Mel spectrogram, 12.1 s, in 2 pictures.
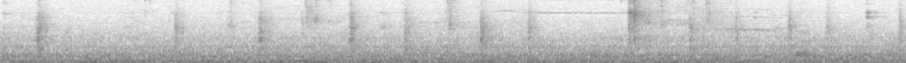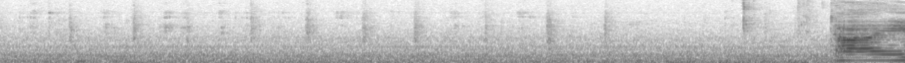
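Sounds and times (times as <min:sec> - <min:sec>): steady low hum: 0:00.0 - 0:12.0
egg shell crunching while chewed: 0:01.0 - 0:03.3, 0:04.2 - 0:10.2.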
